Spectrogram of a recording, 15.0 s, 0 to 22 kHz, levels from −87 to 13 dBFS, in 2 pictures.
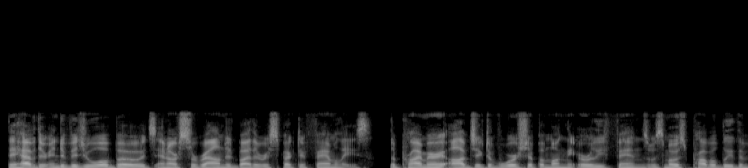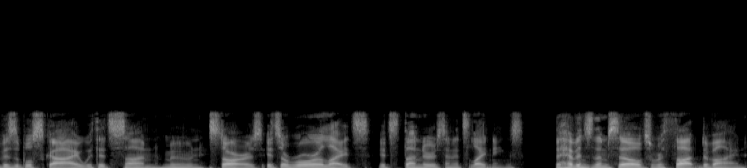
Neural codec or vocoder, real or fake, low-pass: none; real; 7.2 kHz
